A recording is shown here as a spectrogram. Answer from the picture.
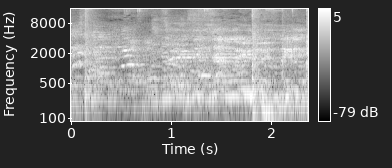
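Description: Indistinct voices and chatter over background music, with a boxing glove smacking into a focus mitt near the end.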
